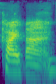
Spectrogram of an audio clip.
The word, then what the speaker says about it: Carthon: It's Carthon.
